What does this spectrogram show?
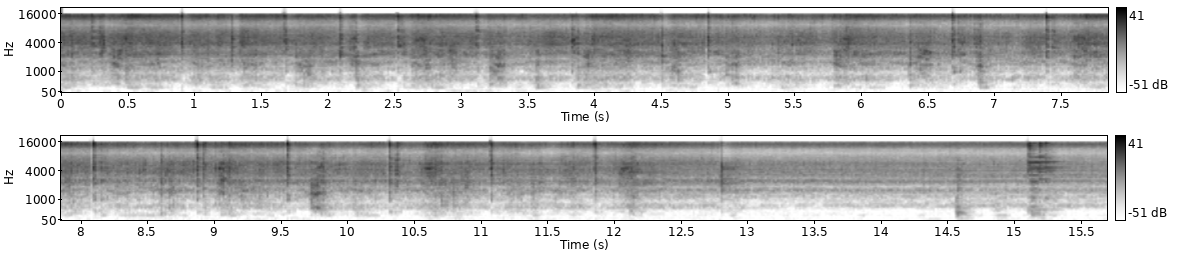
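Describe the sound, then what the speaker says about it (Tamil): Mint and coriander sautéing in a pan while being stirred, a close, continuous sizzle broken by frequent scraping and clattering strokes of a spatula throughout, with no talk. "புதினா மல்லி சேர்த்துட்டு நல்லா வதங்கட்டும்."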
